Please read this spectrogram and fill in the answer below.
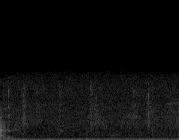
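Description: A few faint computer mouse clicks while keyframes are dragged, over a steady low electrical hum.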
